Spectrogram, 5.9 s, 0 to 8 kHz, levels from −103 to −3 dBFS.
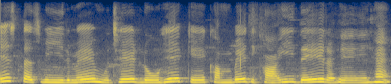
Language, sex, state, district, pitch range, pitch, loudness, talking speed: Hindi, female, Madhya Pradesh, Katni, 210-255 Hz, 230 Hz, -12 LUFS, 110 wpm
